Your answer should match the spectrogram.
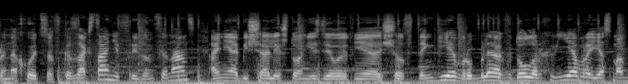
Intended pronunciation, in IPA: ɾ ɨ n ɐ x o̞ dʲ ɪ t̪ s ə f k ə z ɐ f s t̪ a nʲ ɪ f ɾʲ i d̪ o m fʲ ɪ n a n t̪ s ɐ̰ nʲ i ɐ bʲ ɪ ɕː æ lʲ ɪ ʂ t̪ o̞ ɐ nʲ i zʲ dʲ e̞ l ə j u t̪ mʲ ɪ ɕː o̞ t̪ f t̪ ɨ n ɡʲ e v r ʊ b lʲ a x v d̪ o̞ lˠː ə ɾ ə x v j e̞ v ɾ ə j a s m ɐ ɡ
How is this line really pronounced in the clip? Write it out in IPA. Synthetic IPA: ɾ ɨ n ɐ x o̞ dʲ ɪ t̪ s ə f k ə z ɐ x s t̪ a nʲ ɪ f ɾʲ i d̪ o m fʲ ɪ n a n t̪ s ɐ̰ nʲ i ɐ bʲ ɪ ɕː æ lʲ ɪ ʂ t̪ o̞ ɐ nʲ i zʲ dʲ e̞ l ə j ʊ t̪ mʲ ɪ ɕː o̞ t̪ f t̪ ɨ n ɡʲ e v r ʊ b lʲ a x v d̪ o̞ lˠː ə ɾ ə x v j e̞ v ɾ ə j a s m ɐ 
